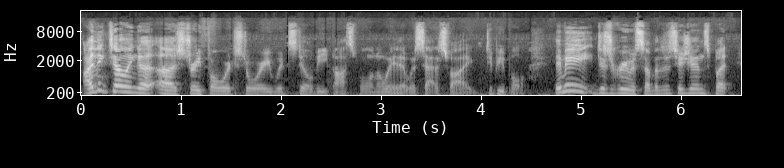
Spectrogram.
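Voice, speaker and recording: Higher-voiced man chatting on a podcast. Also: sing-song, quick pace, bright, forceful tone. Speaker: podcast panelist. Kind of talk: casual podcast discussion.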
